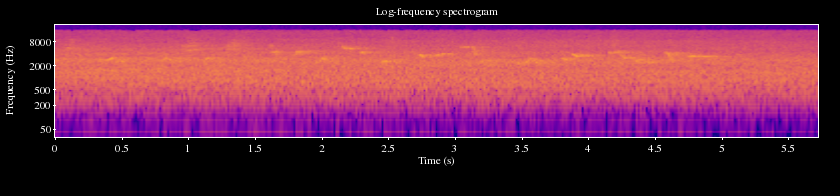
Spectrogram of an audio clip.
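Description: Outdoor ambience: a steady rushing hiss with small birds chirping now and then.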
